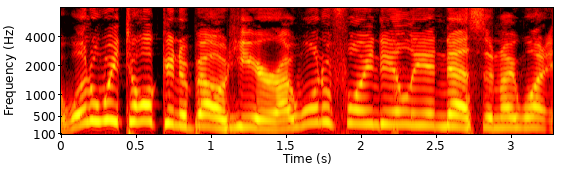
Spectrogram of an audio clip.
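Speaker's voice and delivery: hammed-up failed gangster boss; bad mobster impression. Shown as a demonstration. Host shows her bad mobster impression, hammed-up and loud. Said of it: "It would sound like this".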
